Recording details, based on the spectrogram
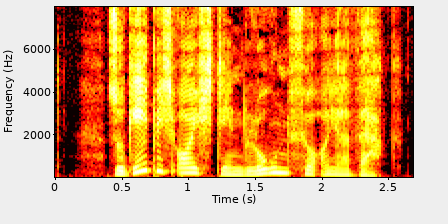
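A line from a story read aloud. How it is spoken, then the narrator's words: Called out. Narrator (German): rief er ans Auenland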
